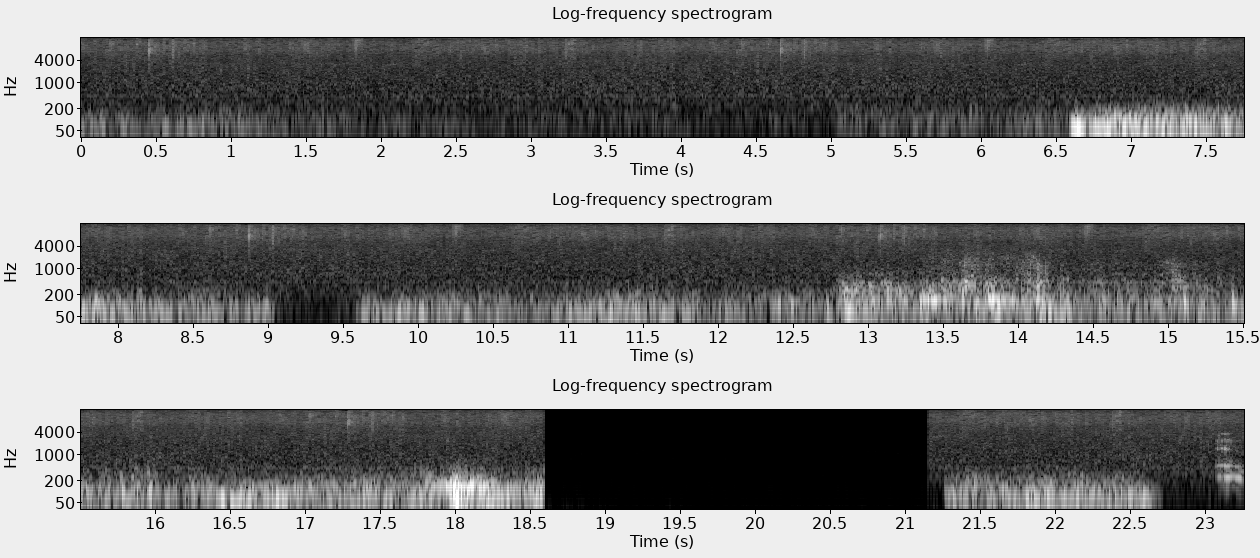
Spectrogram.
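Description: A thunderstorm near a tornado gives steady rain hiss and drumming with deep rolling thunder that builds and swells, broken by a short total silence before the rain and rumble return.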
